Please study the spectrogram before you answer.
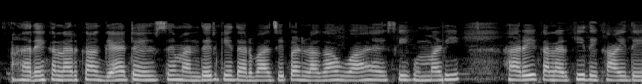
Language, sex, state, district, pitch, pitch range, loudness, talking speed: Hindi, female, Chhattisgarh, Raigarh, 205 Hz, 195-215 Hz, -20 LUFS, 185 wpm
